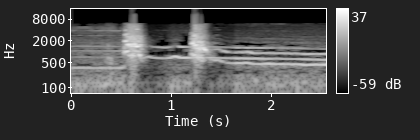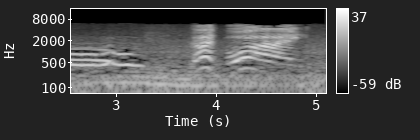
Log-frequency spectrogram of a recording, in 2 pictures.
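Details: Pet dog singing along to the happy birthday song, giving a long steady howl that holds pitch for about two seconds before sliding downward, with voices and brief yelps around it.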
